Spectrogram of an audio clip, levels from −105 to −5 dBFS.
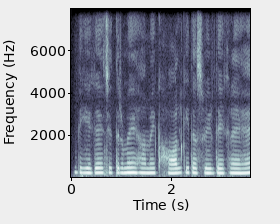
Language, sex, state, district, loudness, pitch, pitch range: Hindi, female, Haryana, Rohtak, -14 LUFS, 220 Hz, 215-230 Hz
